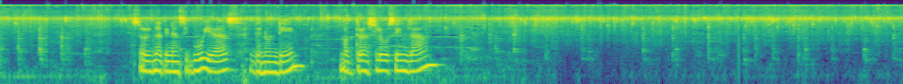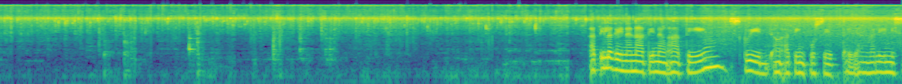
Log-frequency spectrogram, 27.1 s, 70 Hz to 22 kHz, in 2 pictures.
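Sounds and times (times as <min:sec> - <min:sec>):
spatula scraping pan: 0:00.0 - 0:01.9, 0:03.5 - 0:13.8, 0:15.0 - 0:19.5
onion sizzling in hot oil: 0:00.0 - 0:27.0.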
